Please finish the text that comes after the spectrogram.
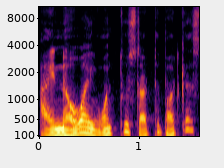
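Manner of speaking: terrible, fake, very bad Swedish accent. Quoting a guy in Sweden he's working with, in the worst Swedish accent. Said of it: "That's the worst Swedish accent I could ever come up with".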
